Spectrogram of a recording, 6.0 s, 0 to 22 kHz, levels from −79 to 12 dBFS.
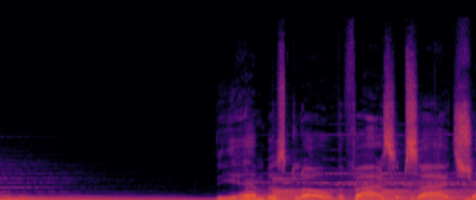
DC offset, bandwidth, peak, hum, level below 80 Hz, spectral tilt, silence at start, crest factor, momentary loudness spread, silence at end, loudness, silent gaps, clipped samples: under 0.1%; over 20 kHz; -10 dBFS; none; -58 dBFS; -4 dB/octave; 0 s; 16 dB; 17 LU; 0 s; -26 LUFS; none; under 0.1%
